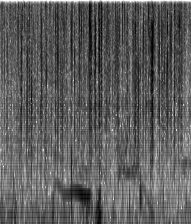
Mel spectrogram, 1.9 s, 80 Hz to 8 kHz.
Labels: {"label": "biophony, cascading saw", "recorder": "SoundTrap 600 or HydroMoth"}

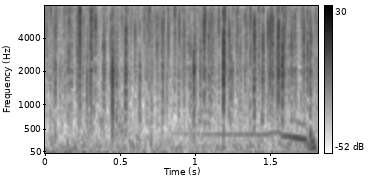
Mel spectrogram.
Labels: {"label": "biophony, cascading saw", "recorder": "SoundTrap 600 or HydroMoth"}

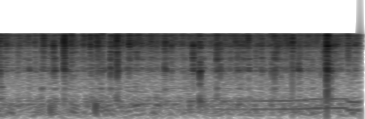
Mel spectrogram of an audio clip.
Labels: {"label": "biophony, cascading saw", "recorder": "HydroMoth"}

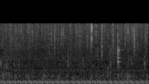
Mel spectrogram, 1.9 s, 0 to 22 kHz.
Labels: {"label": "anthrophony, boat engine", "recorder": "SoundTrap 500"}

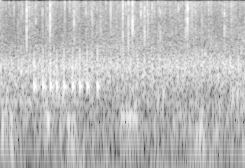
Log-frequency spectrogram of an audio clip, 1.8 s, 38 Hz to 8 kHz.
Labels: {"label": "biophony, rattle response", "recorder": "SoundTrap 500"}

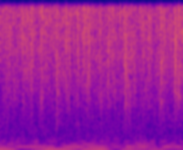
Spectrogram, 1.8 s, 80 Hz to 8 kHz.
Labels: {"label": "biophony, midshipman", "recorder": "SoundTrap 500"}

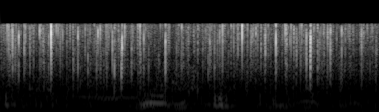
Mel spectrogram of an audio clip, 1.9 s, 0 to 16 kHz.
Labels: {"label": "biophony, cascading saw", "recorder": "SoundTrap 600 or HydroMoth"}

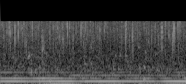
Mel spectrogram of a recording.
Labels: {"label": "biophony, midshipman", "recorder": "SoundTrap 500"}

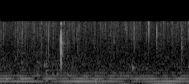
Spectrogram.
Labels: {"label": "biophony, midshipman", "recorder": "SoundTrap 500"}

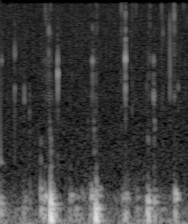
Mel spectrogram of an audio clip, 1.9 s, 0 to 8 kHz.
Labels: {"label": "geophony, waves", "recorder": "SoundTrap 300"}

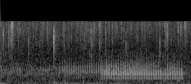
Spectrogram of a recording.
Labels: {"label": "biophony, croak", "recorder": "SoundTrap 500"}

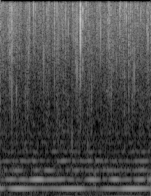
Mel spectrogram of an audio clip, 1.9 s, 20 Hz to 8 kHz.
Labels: {"label": "biophony, midshipman", "recorder": "SoundTrap 500"}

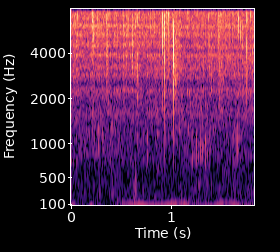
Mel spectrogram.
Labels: {"label": "biophony", "recorder": "SoundTrap 500"}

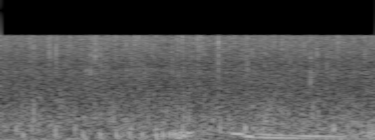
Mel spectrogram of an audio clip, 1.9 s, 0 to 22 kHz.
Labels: {"label": "biophony", "recorder": "SoundTrap 300"}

